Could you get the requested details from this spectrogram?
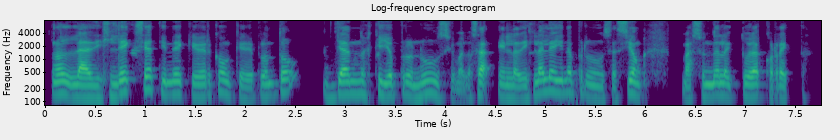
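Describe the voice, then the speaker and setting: A man teaches a live online class in a relaxed, conversational way. He pauses often with fillers and stops to ask whether his students are following. The recording is dry, with no room echo. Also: mid-range voice.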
